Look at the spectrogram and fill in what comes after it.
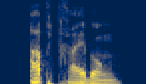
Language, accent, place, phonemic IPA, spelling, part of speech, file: German, Germany, Berlin, /ˈapˌtʁaɪ̯bʊŋ/, Abtreibung, noun, De-Abtreibung.ogg
- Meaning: abortion (of a human embryo, fetus, or baby)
